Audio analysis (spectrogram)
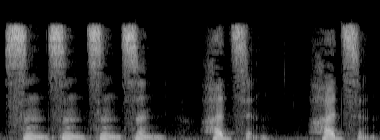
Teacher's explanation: when the schwa is followed by the N sound, you don't need to worry about making a separate schwa sound. It gets absorbed by the N.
